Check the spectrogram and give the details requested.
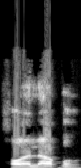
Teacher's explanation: কফ দাল জবর কাদে লাকাদে, তারপরে শব্দে দেখুন এই যে কফ হরফ আছে, কফ হরফ কলকলার হরফ উপরের দিকে ধাবিত করে ধাক্কা দিয়ে উচ্চারণ করব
